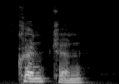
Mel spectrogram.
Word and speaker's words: könnten: Könnten is spelled K-O umlaut, double N-T-E-N, könnten.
